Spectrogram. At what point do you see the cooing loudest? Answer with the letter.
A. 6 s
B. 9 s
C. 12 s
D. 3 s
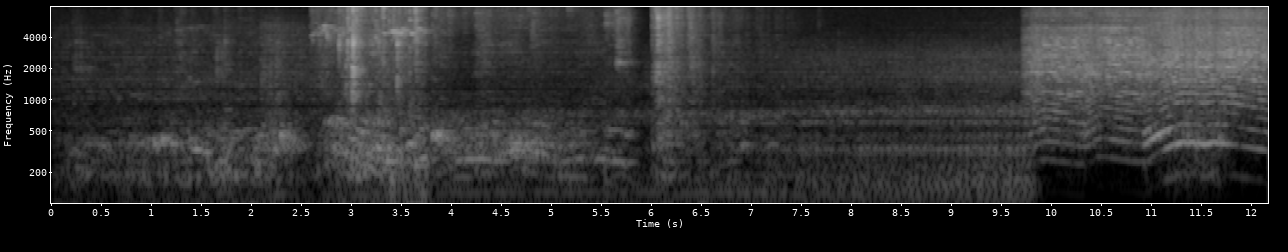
D.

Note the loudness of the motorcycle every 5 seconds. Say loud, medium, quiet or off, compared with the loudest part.
quiet, medium, loud.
